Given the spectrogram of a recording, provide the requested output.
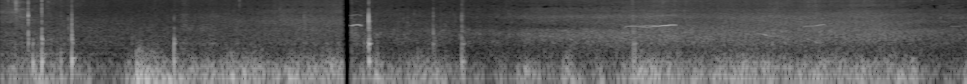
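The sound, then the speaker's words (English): Curlews calling as they fly over Keiss Harbour during a bee walk: a few faint, rising whistled calls over steady, gusty wind and rumbling water noise. “Just some curlews going over”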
